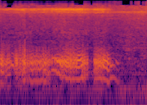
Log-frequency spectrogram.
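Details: Toy poodle sleeping soundly and snoring: a wavering, nasal, tonal rasp drawn out over about a second, a brief pause, then another shorter wobbling breath, steady and close.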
